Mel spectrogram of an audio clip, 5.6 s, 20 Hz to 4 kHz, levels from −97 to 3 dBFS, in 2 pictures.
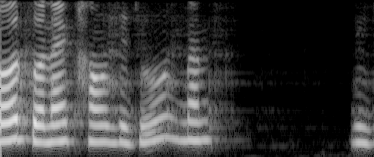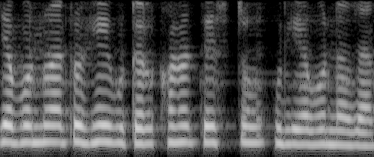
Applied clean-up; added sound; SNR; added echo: neural mask model DeepFilterNet 3.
